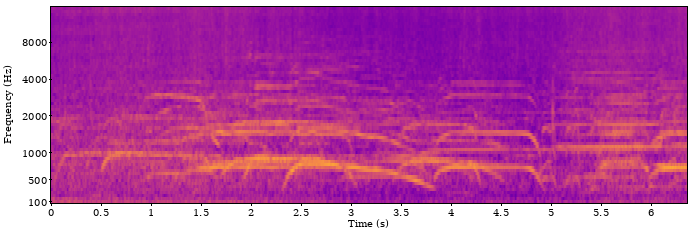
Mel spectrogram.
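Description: Several men yelling and whooping together, with long overlapping cries that rise and fall in pitch.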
